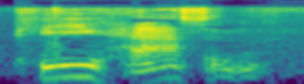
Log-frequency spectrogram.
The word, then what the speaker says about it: phassin: phassin. That is insane. I had no idea that that is how you pronounce it. For some reason, I was reading it phassin the whole time.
